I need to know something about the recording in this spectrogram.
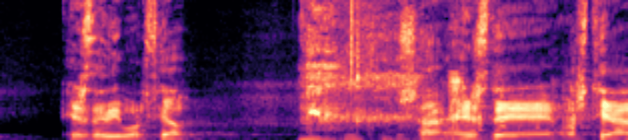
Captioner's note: laughter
